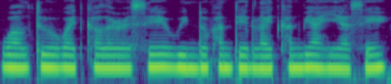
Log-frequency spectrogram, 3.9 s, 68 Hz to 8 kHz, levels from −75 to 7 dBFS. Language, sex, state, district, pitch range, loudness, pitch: Nagamese, female, Nagaland, Kohima, 175-180 Hz, -15 LUFS, 175 Hz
